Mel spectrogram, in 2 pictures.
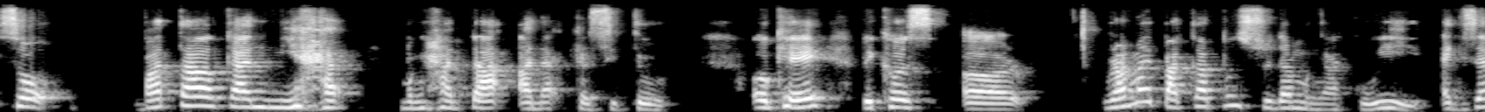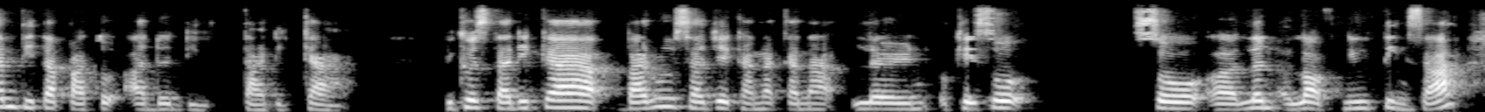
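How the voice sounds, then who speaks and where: A woman with a Malaysian accent giving an informal conference talk as a preschool educator, mixing Malay with English and punctuating her points with short checking words. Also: mid-range voice. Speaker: guest speaker, preschool educator.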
